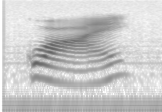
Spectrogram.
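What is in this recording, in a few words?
"guai", Mandarin Chinese pinyin, third tone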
